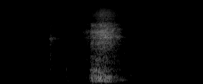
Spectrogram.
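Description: A man's single short, hissy burst of breath through the nose about a second in, sneeze-like, after a faint click.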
